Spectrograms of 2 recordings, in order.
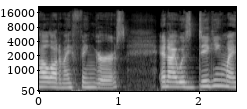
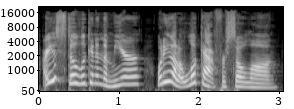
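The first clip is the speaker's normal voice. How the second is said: higher, louder, a bit nagging dad; dad's voice; 6 semitones higher, 8 dB louder, faster than usual. Retold or imitated. Dad teasing daughter at the mirror, higher, louder. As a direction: mimic dad teasing from the couch. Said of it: "and then he goes".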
